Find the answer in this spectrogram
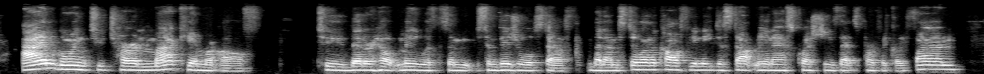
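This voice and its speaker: Somewhat breathy, a man speaks at a medium pitch and a moderate pace. His pitch varies in an ordinary way. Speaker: computer skills instructor. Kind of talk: tutorial. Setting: video call. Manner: casual, with frequent fillers.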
